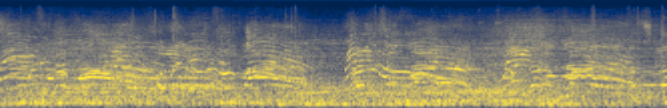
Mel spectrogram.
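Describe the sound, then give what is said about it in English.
A dense crowd roars and shouts continuously, many overlapping voices rising and falling in agitated cries, loud throughout, as the crowd falls upon false sages shut out of a temple. “The servant girls rush back into the temple and Kafar closes the door, preventing the false sages from entering as the crowd falls upon them.”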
